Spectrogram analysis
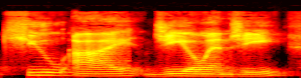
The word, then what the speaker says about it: Qigong: And Qigong, remember, guys, it's spelled Qigong.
